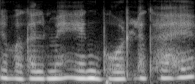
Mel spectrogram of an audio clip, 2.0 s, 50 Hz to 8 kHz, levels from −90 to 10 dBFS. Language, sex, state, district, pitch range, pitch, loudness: Hindi, female, Uttar Pradesh, Lucknow, 250-270 Hz, 260 Hz, -14 LUFS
